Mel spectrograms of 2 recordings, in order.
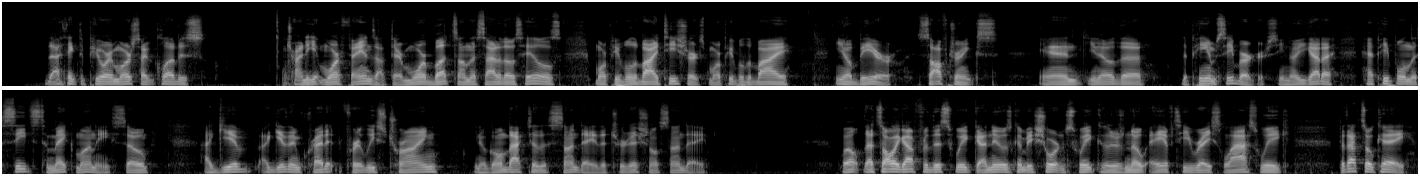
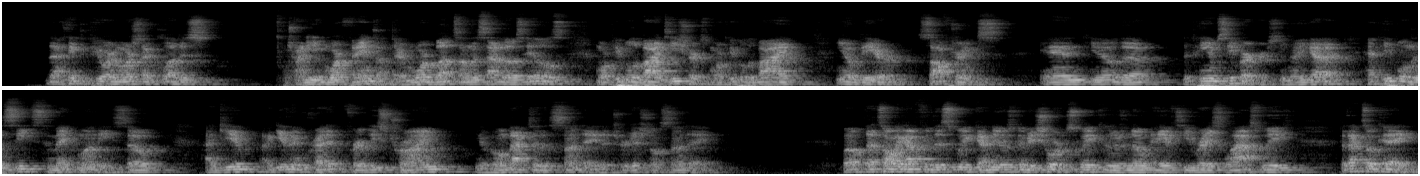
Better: first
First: none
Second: off-mic speech; far // room echo; noticeable; dies away in 0.6 s

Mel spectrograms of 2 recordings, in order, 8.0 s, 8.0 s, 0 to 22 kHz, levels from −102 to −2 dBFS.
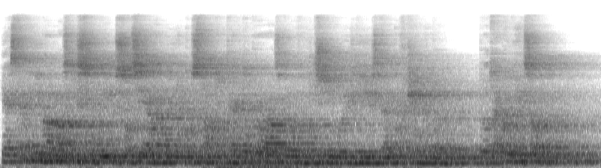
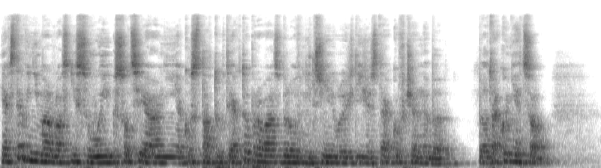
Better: second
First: room echo; strong; dies away in 3 s // off-mic speech; far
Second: room echo; slight; dies away in 0.5 s // off-mic speech; far

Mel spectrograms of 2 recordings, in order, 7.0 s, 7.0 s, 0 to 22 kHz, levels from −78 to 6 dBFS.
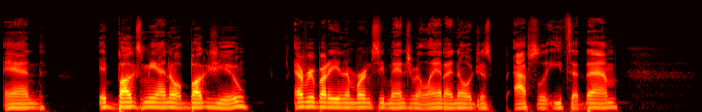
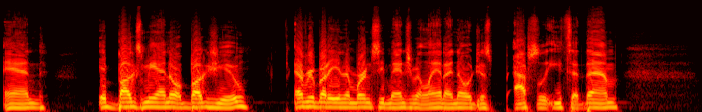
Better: first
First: none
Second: distortion; heavy; 6 dB below the speech

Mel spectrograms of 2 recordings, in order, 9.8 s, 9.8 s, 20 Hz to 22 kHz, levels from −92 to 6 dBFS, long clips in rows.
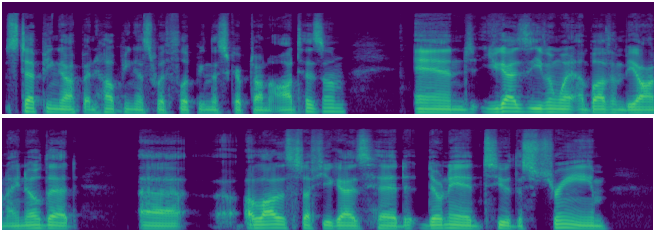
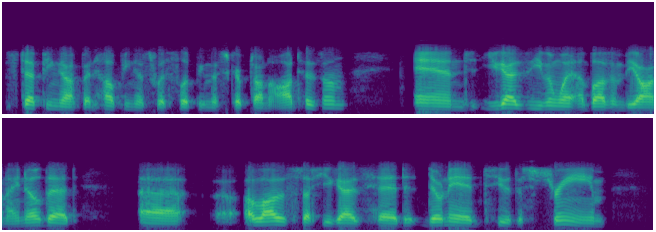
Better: first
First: none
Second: phone-call audio; nothing above 3.5 kHz

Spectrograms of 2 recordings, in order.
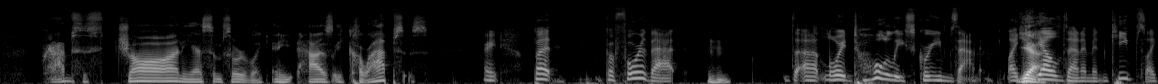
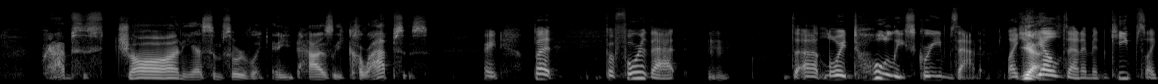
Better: first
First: none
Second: thin; somewhat; fading below 300 Hz

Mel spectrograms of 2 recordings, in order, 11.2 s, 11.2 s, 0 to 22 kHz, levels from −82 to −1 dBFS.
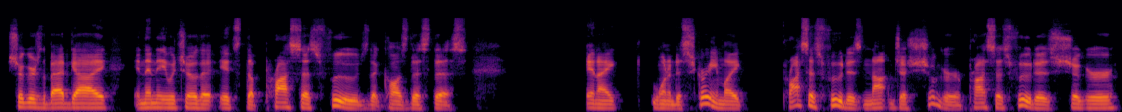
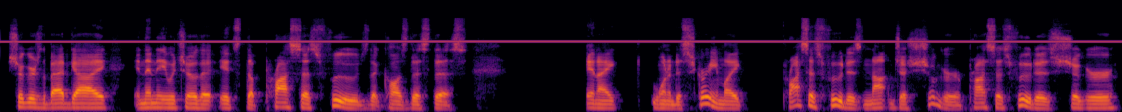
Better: first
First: none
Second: high-pitched whine; loud; throughout; 5.5 kHz, 9 dB below the speech

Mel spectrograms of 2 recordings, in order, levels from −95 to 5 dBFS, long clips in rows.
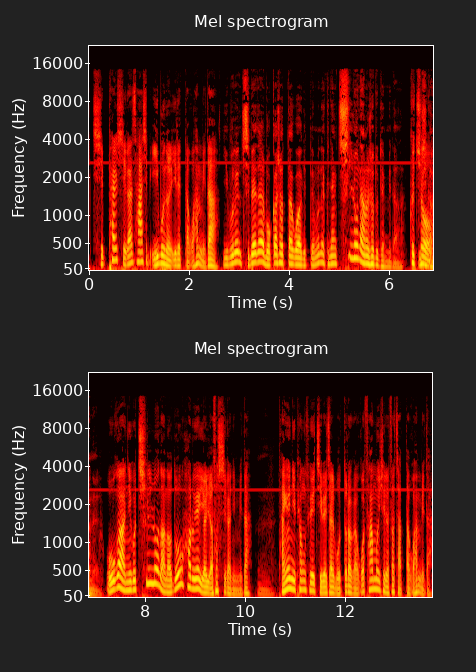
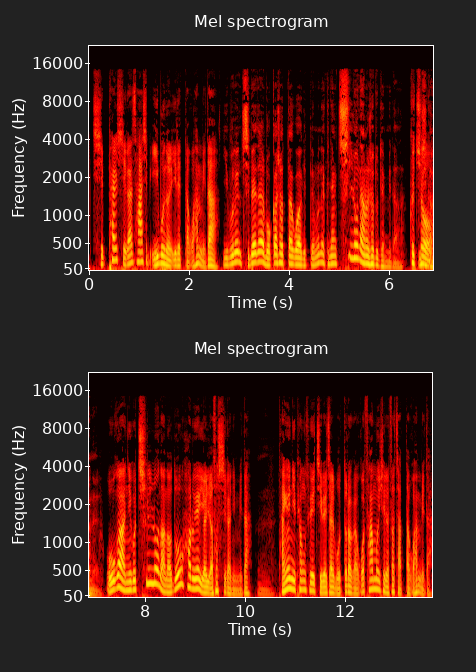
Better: second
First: high-pitched whine; faint; throughout; 2.5 kHz, 30 dB below the speech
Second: none

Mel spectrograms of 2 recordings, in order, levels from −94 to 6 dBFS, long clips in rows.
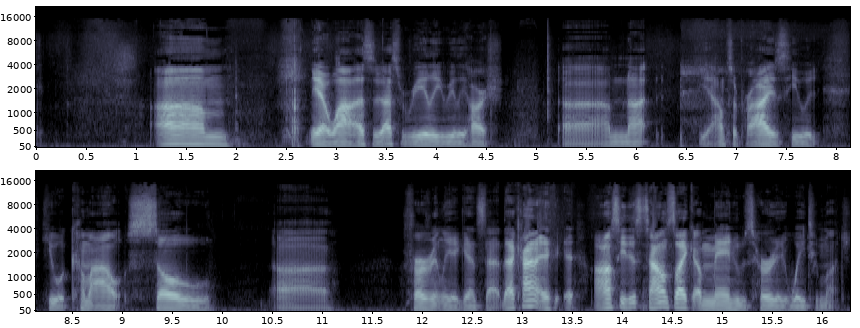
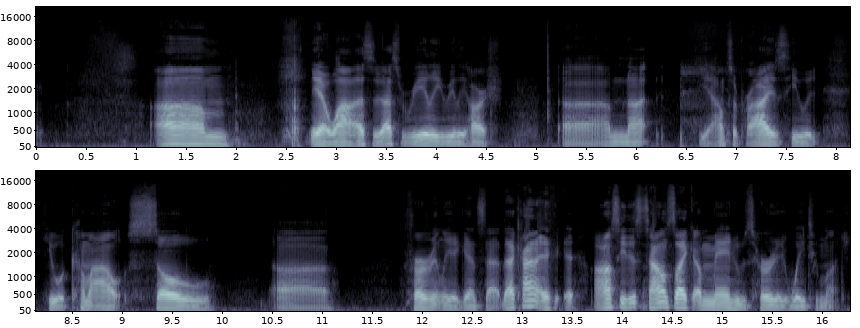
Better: first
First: none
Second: muffled; slightly; fading above 1 kHz

